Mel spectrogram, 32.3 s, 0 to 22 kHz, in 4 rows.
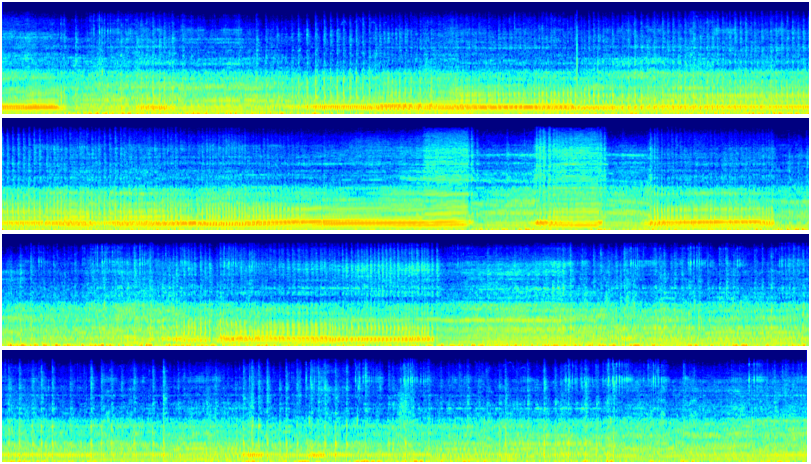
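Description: GPX Moto TSE250R dirt bike's 250 cc single-cylinder engine, fitted with a FISCH spark arrestor, running under load as the bike is ridden, revs rising and falling with the throttle. About twelve seconds in the revs drop sharply and climb back twice, and around twenty seconds they fall away to a lower, steadier pull.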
